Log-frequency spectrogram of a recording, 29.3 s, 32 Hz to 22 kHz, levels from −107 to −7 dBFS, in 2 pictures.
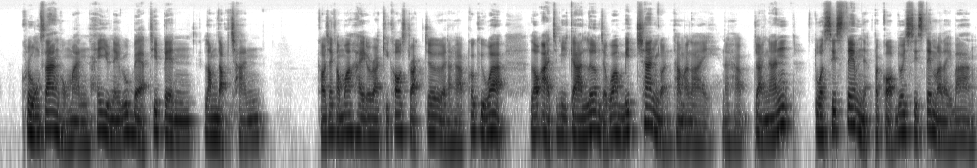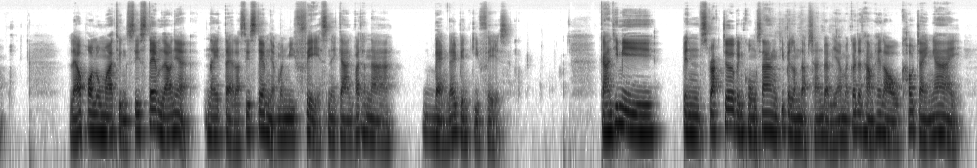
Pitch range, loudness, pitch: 105-125 Hz, -22 LUFS, 115 Hz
